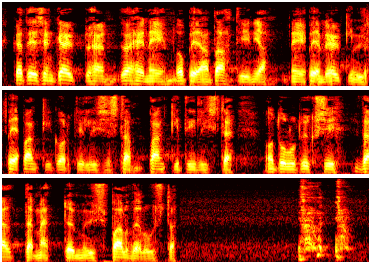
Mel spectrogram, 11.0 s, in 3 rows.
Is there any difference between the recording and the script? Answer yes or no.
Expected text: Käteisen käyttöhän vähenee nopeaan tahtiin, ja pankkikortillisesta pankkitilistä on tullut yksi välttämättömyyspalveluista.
yes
